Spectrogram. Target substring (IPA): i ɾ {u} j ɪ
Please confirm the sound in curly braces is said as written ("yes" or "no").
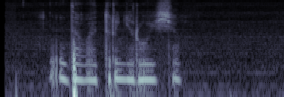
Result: yes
